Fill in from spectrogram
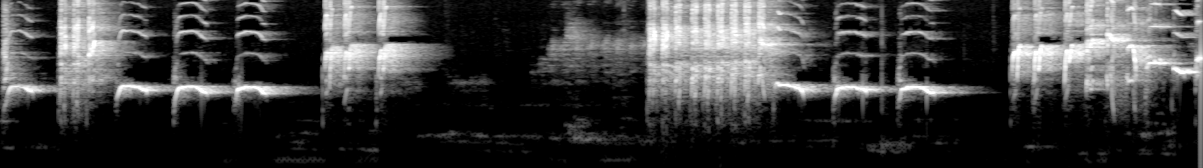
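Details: Greater green leafbird, ranked top nationally, singing a masteran: clear whistled notes repeated in a steady series, alternating with scratchy chattering bursts and higher sliding phrases, brief pauses between sections.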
